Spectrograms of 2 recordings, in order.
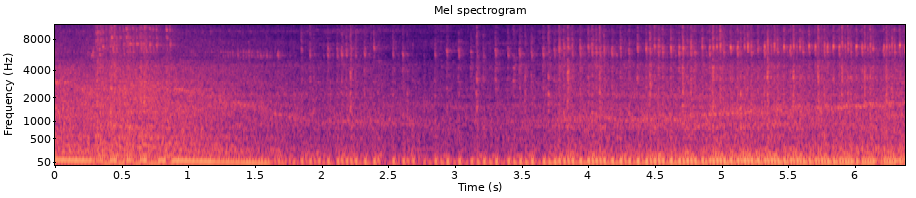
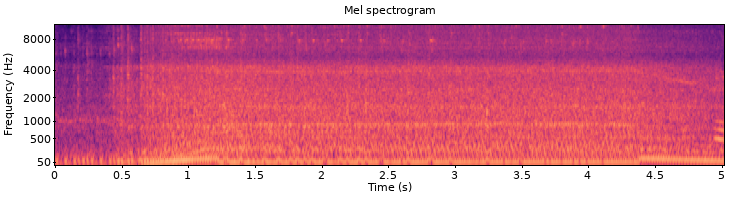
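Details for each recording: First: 1969 VW Beetle air-cooled flat-four that ran badly, after changing to correctly gapped non-NGK plugs, choke partly still on: after a blip settles into steady, even chatter about three beats a second; smooth, no miss, no smoke. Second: 1969 VW Beetle on wrong-heat-range spark plugs, before plug change: engine chugs unevenly, skipping, coughing and stumbling, won't take full throttle; misfire under throttle.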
